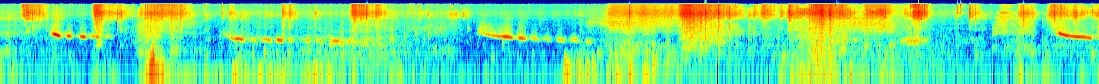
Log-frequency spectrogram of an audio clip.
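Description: Pigeons moving about in a loft and on the ground: rustling, wing flaps and a few soft thumps. A falling, stuttering squeak repeats four times.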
